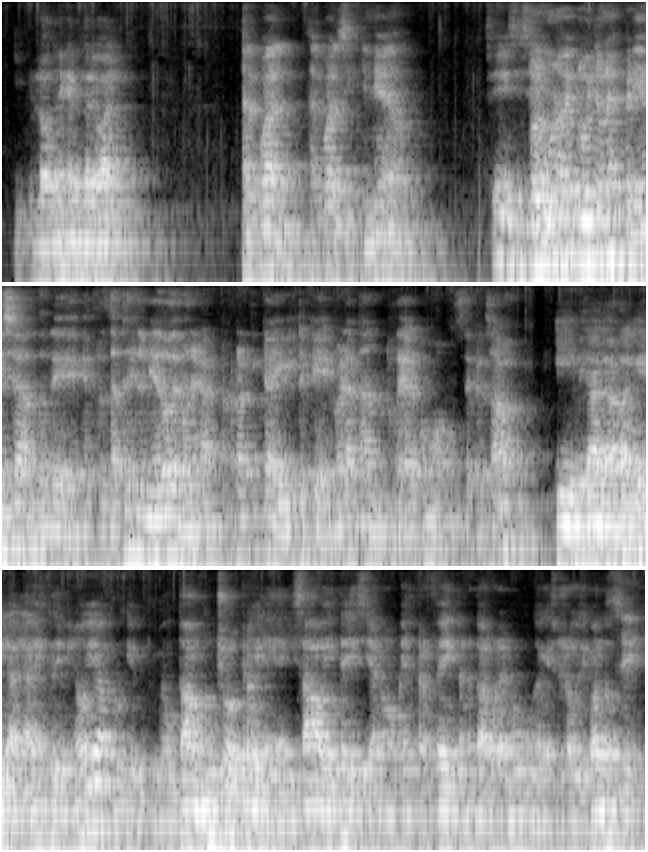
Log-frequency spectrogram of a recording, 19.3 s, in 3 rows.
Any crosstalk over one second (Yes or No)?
No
